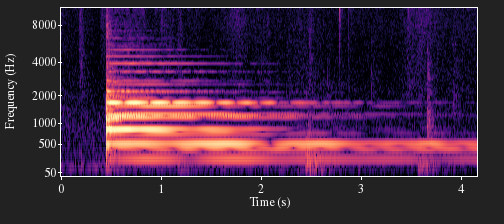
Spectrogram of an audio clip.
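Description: The smallest of three church bells is struck once, loud, its bright A-flat tone ringing on in a long, shimmering hum that slowly fades, with a couple of faint knocks in the background.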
